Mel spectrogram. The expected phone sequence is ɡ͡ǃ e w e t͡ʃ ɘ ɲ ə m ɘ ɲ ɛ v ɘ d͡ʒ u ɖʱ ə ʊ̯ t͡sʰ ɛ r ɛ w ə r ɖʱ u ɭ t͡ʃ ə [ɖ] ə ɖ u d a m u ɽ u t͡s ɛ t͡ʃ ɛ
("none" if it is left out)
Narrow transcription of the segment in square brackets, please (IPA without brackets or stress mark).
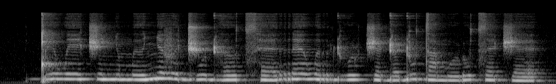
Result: ɖ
